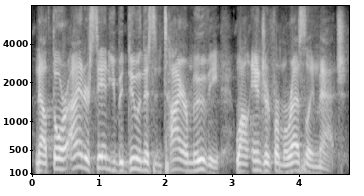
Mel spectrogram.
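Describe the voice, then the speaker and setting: An actor playing a slangy, enthusiastic 1980s TV interviewer in an audio drama. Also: male voice, on the high side, moderate pace, highs cut off, close to an everyday voice. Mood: gushing.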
